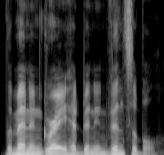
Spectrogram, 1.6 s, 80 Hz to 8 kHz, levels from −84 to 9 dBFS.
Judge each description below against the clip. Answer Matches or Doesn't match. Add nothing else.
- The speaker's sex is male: Matches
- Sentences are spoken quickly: Matches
